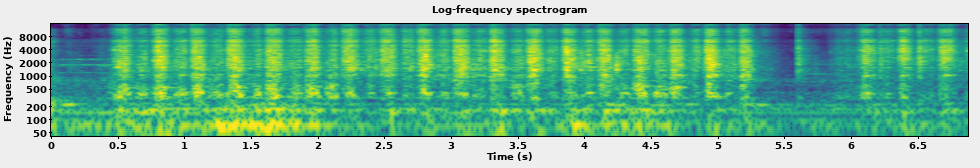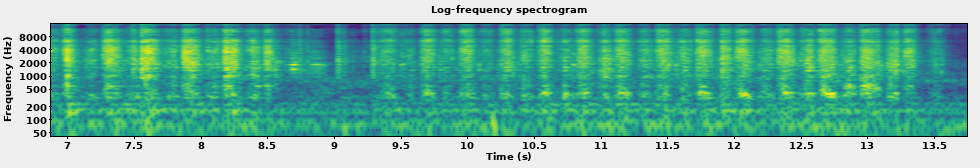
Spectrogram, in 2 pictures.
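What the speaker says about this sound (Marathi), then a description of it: "मी किसणीच्या सहाय्याने पहिले किसून घेत आहे तर आपण कैरे ह्या किसून घेऊयात आता" Raw green mango being shredded on a hand grater for a sweet mango preserve, giving rapid rhythmic rasping strokes, close and loud, in three long runs separated by brief pauses.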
